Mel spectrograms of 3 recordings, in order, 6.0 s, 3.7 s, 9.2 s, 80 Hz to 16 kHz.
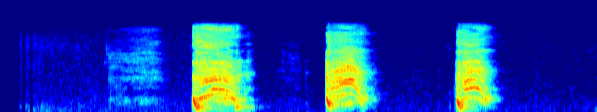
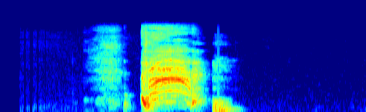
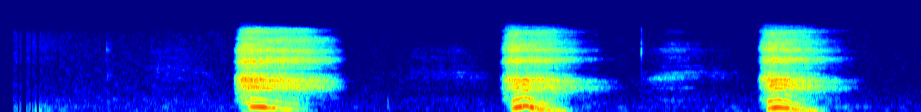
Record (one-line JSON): {"three_cough_length": "6.0 s", "three_cough_amplitude": 30086, "three_cough_signal_mean_std_ratio": 0.37, "cough_length": "3.7 s", "cough_amplitude": 28470, "cough_signal_mean_std_ratio": 0.36, "exhalation_length": "9.2 s", "exhalation_amplitude": 27506, "exhalation_signal_mean_std_ratio": 0.35, "survey_phase": "alpha (2021-03-01 to 2021-08-12)", "age": "65+", "gender": "Male", "wearing_mask": "No", "symptom_none": true, "smoker_status": "Ex-smoker", "respiratory_condition_asthma": false, "respiratory_condition_other": false, "recruitment_source": "REACT", "submission_delay": "1 day", "covid_test_result": "Negative", "covid_test_method": "RT-qPCR"}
